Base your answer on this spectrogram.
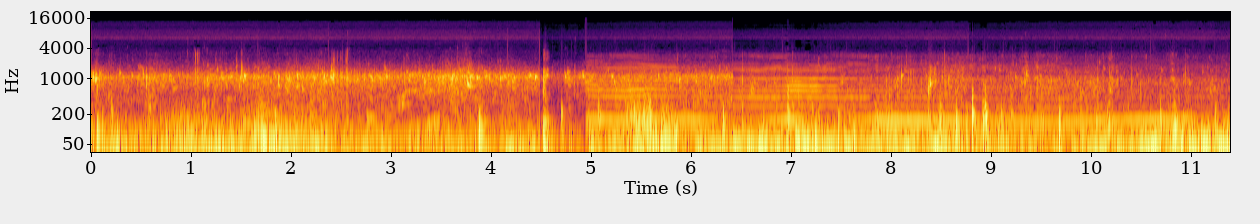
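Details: Whales singing underwater off Tonga, recorded while swimming with them, audio left unaltered; low droning moans and stacked harmonic tones sustained over several seconds, with loud water rush and bubbling throughout.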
